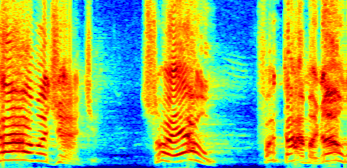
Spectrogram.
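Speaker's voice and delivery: high, loud, reassuring shouting.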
